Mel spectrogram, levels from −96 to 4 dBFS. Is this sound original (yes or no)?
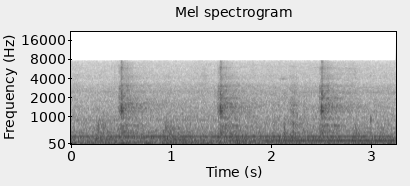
yes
